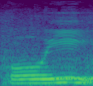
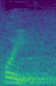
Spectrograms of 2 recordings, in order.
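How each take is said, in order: First: Both vowels are held long. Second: Both vowels are clipped short. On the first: It is read as ordinary Hindi. "जब हिंदी में पढ़ेंगे तो बोलेंगे कोई" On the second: It is read to fit the couplet's meter. "कोई यानी दो छोटी छोटी मात्राएं निकल रही हैं इसमें"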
